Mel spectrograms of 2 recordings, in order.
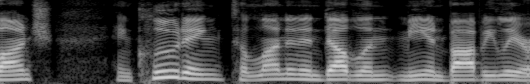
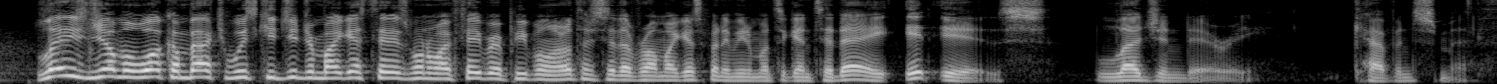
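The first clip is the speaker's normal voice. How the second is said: rolling, auction-house style auctioneer patter. Opening the show and introducing the guest: very fast, auctioneer-like. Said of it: "That was so fast".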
